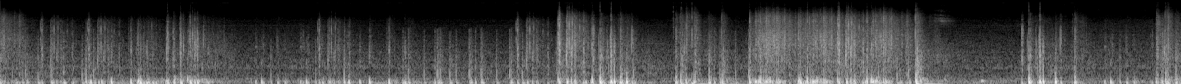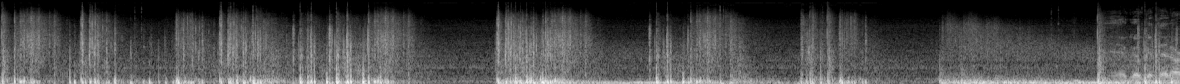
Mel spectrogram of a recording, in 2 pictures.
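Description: Civil War artillery firing canister in Grand Tactician, a series of loud cannon blasts and crackling volleys in bursts separated by short lulls, with some voices mixed into the battle din.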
